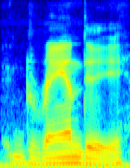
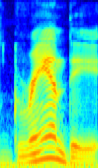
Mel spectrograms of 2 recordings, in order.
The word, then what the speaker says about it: Grandi: And he says grande, like how you would say the Spanish word. But then Janet Leigh immediately says Grandy, and I'm like, that's not what he said. And then everybody calls him Grandy after that, and his name is spelled Grandi. Like, it's not spelled Grandy. like grande.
